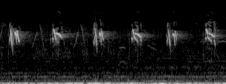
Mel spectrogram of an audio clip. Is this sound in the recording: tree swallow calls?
yes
